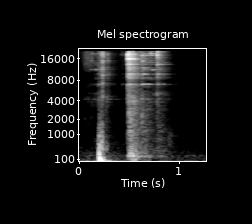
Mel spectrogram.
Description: MetalDrop
bink bonk clank clink crash drop falling-metal metal sound effect free sound royalty free Music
